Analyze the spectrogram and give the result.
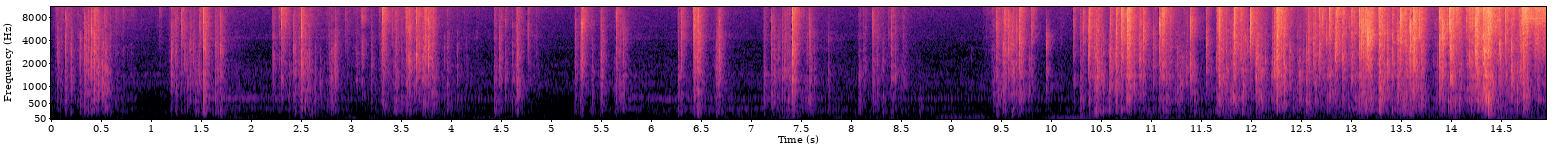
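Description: A palm-sized, full and sealed green printed plastic-film bag of Korean military hardtack (geonppang) is gripped in both hands, crinkled with the fingers and torn open at the top. Bursts of bright plastic crumpling come in irregular clusters at first, then build into a denser, louder run of crinkling toward the end.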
